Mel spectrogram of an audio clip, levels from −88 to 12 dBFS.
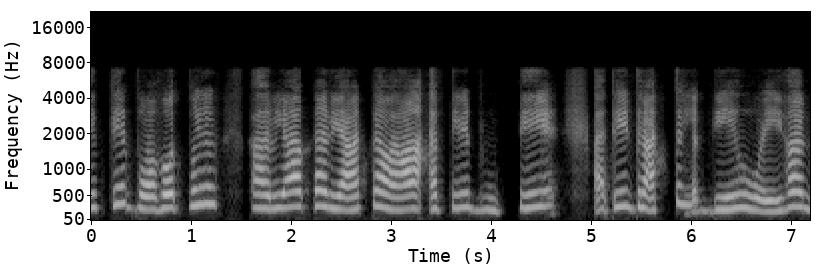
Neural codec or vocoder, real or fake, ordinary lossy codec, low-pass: codec, 16 kHz, 0.5 kbps, FreqCodec, larger model; fake; none; 7.2 kHz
